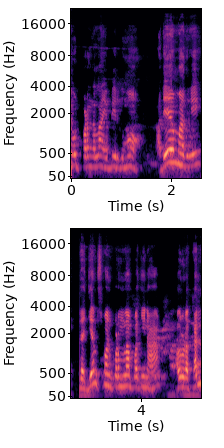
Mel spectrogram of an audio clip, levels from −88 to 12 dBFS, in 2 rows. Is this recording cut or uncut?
cut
